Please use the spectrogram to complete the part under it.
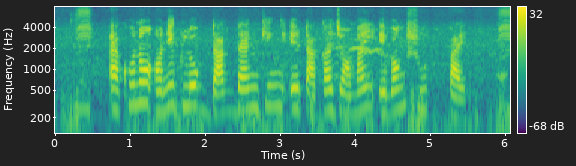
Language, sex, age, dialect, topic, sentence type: Bengali, female, 25-30, Standard Colloquial, banking, statement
